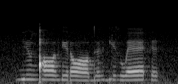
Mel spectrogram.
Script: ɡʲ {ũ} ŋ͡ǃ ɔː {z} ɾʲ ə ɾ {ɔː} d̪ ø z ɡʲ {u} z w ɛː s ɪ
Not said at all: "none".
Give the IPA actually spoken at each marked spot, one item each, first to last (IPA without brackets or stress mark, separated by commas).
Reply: ũ, z, ɔː, ø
